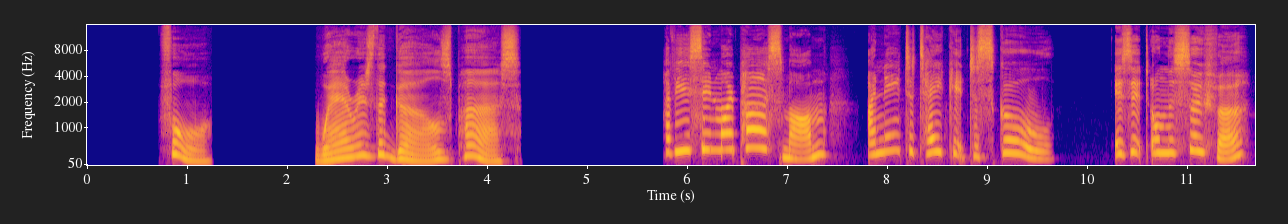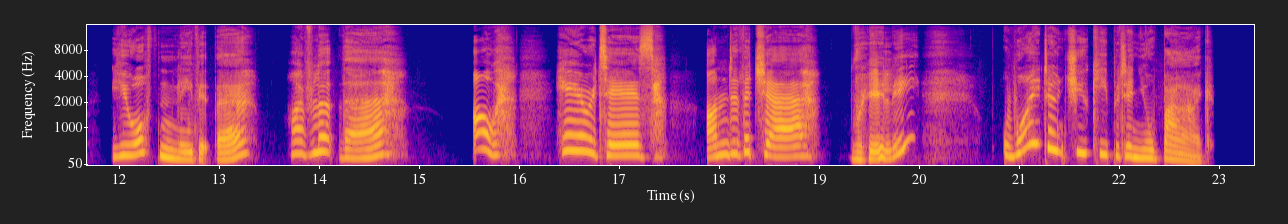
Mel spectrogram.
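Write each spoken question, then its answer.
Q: Where is the girl's purse?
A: under the chair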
